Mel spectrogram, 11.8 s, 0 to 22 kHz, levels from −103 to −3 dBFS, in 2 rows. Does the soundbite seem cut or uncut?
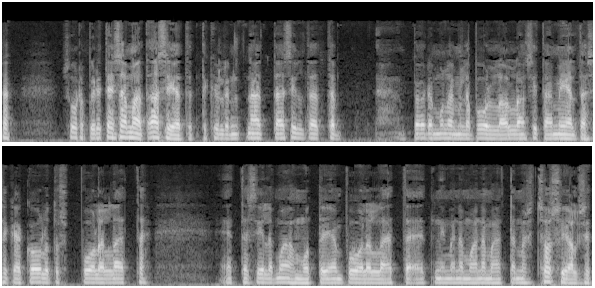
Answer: uncut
